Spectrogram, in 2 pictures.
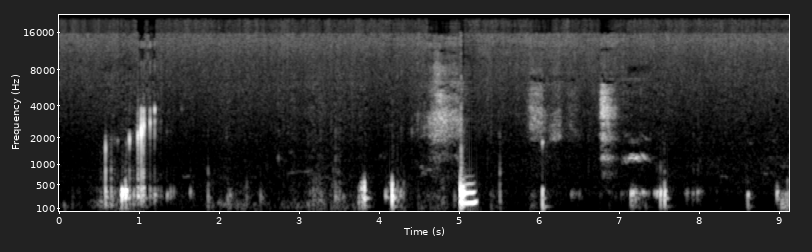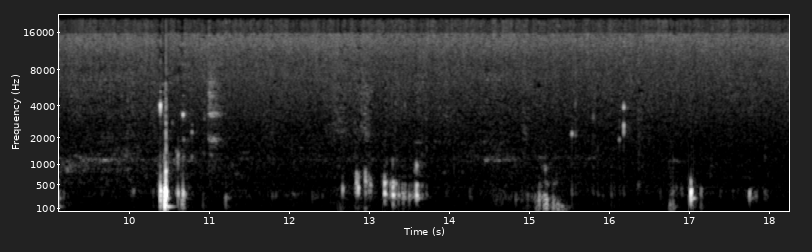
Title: Stomach growl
